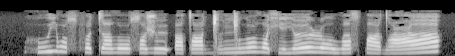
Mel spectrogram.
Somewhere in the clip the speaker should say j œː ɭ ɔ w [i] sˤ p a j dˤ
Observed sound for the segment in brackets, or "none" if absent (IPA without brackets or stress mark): i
